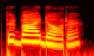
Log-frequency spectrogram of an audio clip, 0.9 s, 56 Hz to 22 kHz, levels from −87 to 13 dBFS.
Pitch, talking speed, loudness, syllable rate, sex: 230 Hz, 190 wpm, -14 LUFS, 5.1 syllables/s, female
